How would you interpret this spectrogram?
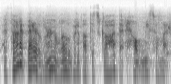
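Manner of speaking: hushed whisper. Real, not acted. Whispering to the audience about learning of God. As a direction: say it under your breath.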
